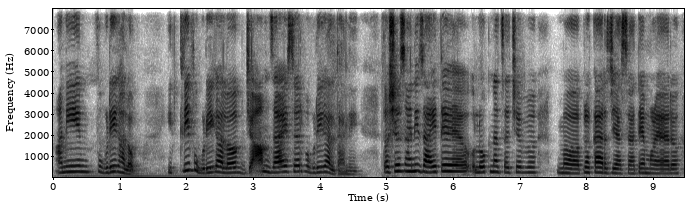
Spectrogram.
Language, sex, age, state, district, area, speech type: Goan Konkani, female, 30-45, Goa, Quepem, rural, spontaneous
